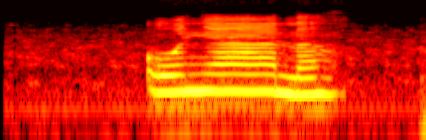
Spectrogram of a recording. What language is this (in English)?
Igbo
